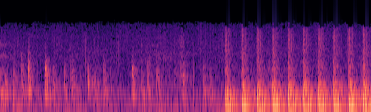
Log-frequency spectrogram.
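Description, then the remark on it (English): Knocking on the wooden door of Pegleg Prindle's locked room at the end of the hall, with no answer: scattered, softer raps at first, then a louder, steady run of quick knocks, with no voices. “Don't seem to answer the door.”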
